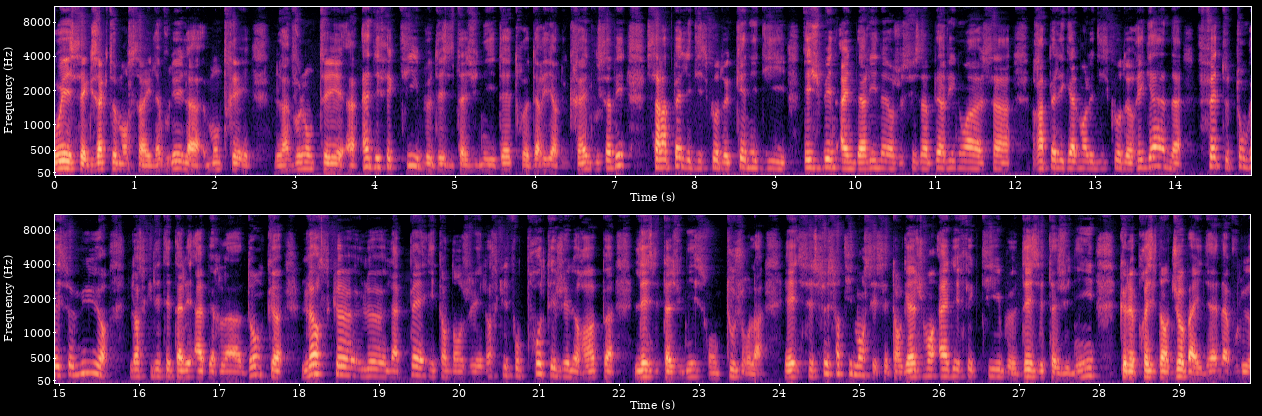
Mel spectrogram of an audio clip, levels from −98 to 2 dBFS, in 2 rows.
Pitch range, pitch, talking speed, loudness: 125-155 Hz, 140 Hz, 165 wpm, -22 LUFS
